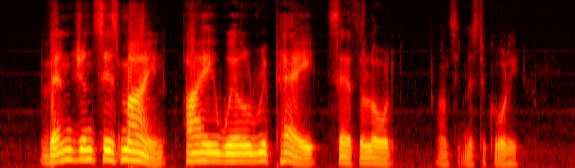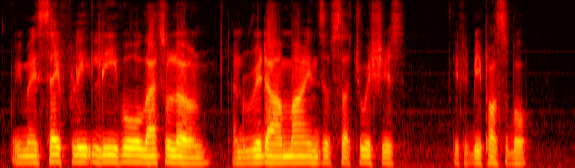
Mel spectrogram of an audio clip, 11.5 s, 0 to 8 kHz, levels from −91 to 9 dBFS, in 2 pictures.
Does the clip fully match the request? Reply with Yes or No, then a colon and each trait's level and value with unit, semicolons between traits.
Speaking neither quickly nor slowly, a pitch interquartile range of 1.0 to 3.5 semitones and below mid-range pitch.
No: average, 155 wpm; average, 4.4 semitones; low, 115 Hz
